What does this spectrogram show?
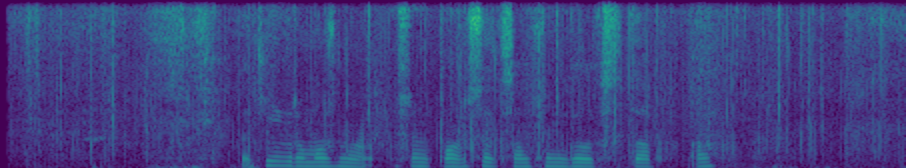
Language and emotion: Russian, neutral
